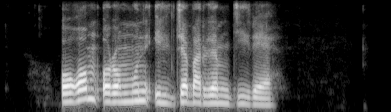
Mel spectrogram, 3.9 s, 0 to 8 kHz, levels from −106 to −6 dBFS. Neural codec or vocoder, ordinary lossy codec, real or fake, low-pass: none; Opus, 32 kbps; real; 7.2 kHz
